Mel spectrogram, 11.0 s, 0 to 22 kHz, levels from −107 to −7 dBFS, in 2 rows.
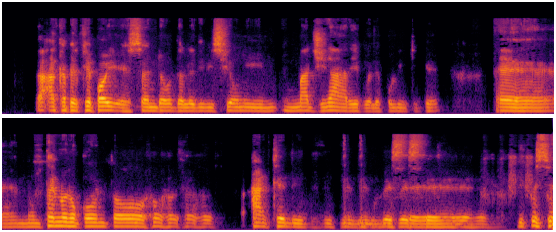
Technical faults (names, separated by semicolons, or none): doubled audio track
